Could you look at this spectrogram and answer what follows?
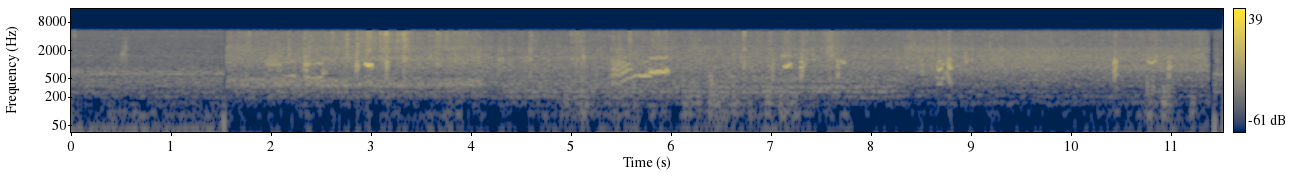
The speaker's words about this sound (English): The hens tend to be fairly quiet. They kind of talk amongst themselves while they're out and about eating bugs and things like that. And I'll stop here for just a second and throw in a few seconds of sound clips of the chickens just eating.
